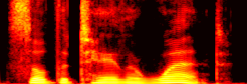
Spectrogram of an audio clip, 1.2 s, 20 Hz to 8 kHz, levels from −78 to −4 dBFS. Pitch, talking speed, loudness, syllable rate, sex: 165 Hz, 195 wpm, -16 LUFS, 4.5 syllables/s, female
